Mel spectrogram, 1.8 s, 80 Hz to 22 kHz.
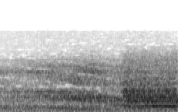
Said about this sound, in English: Plane diving at 5 o'clock.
